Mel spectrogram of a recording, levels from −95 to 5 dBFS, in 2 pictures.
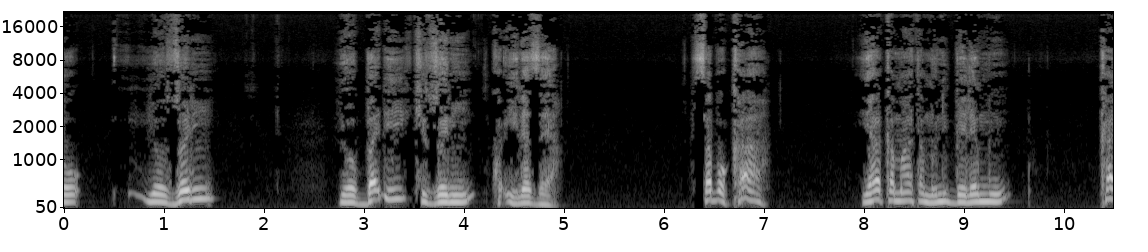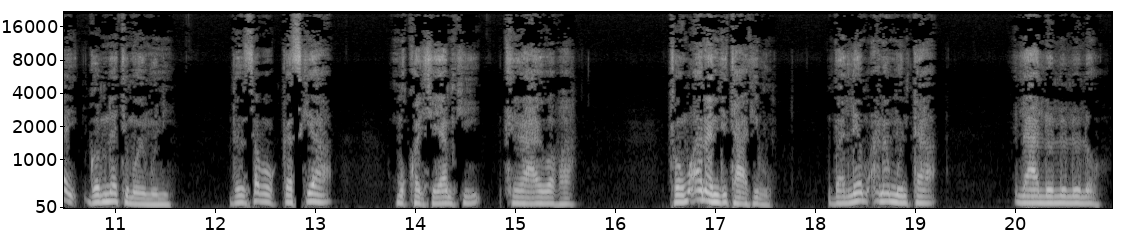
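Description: A speech recording carrying generation loss for its whole length: the sound is swirly, smeared and hollow, with blurred consonant attacks. The cause is likely repeated lossy re-encoding, roughly four passes, in a chain that fits 64 kbit/s MP3, each pass adding fresh quantisation noise and spectral holes. What separates this from a single low-bitrate encode is that the damage exceeds what that bitrate alone would give, while content still reaches about 20.9 kHz.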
